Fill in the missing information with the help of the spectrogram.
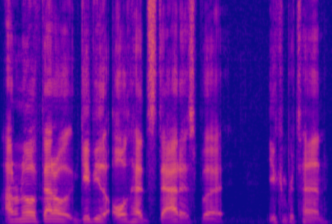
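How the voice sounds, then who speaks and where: A laid-back man hosts a skateboarding livestream, reading viewer comments aloud and riffing on them with plenty of ums and likes. His voice sits at an ordinary middle pitch. The sound is dry and close, with no room echo. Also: moderate pace, a bit bright. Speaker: YouTube skate channel host reading live chat. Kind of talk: casual livestream chat.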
